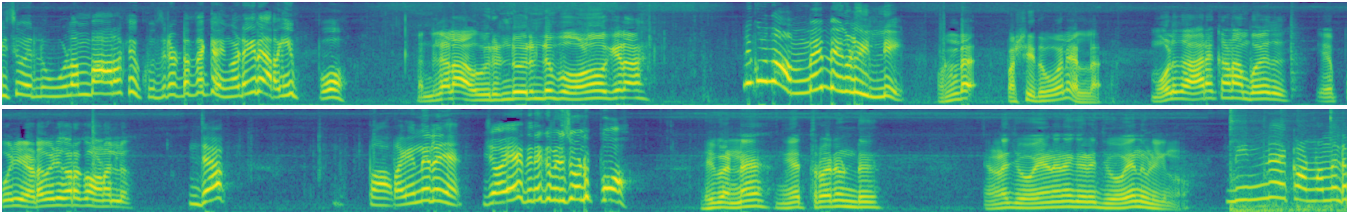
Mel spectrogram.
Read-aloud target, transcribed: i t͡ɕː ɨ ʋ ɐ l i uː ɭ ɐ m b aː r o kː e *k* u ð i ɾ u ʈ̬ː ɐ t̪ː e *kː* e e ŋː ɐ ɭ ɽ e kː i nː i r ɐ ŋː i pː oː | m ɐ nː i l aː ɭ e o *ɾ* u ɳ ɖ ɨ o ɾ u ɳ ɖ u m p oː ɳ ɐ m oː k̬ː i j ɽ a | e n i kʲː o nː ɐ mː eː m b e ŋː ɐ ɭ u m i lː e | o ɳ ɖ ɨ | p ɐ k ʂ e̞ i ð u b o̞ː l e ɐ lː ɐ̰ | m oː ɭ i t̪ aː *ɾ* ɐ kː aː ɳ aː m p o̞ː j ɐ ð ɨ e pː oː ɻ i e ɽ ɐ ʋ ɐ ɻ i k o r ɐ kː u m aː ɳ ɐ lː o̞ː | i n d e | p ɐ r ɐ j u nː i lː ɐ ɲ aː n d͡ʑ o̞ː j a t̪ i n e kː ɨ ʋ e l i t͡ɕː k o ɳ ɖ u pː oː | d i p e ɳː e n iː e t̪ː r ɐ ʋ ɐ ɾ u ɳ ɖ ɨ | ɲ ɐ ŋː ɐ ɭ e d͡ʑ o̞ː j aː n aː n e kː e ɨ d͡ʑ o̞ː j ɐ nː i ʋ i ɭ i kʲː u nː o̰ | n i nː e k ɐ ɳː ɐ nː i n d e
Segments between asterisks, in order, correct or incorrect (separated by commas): correct, correct, correct, correct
